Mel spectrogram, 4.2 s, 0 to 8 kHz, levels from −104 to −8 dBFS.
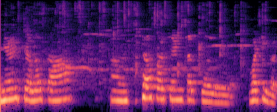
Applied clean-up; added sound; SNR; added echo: classical method WPE with log-MMSE.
